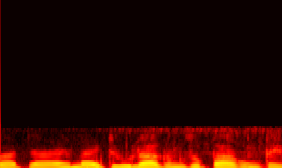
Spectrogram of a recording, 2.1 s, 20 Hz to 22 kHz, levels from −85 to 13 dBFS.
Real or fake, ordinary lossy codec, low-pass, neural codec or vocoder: real; none; 5.4 kHz; none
